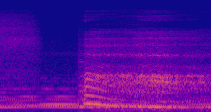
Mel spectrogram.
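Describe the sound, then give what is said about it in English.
A deep cleansing breath, drawn in as a long, airy inhale of about a second and a half, with a soft steady tone sustained underneath. “Stretch. Give your body a stretch. Take another deep cleansing breath.”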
